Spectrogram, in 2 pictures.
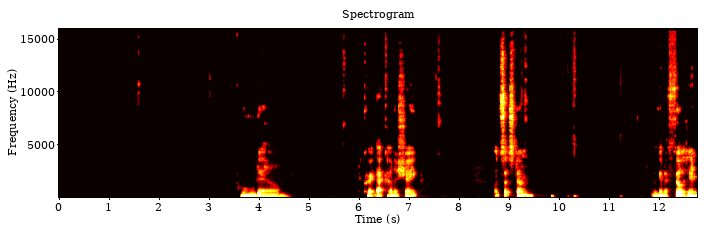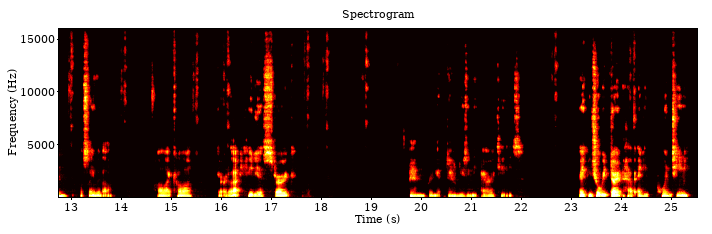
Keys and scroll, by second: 20.0 Down, 20.4 Left, 21.0 Down, 21.8 Up.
